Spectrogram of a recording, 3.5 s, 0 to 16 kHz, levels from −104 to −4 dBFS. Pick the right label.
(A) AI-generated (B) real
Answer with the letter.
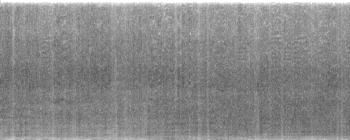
A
